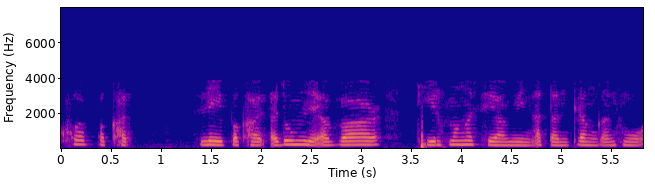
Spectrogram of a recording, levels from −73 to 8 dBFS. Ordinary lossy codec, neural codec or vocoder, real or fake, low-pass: AAC, 16 kbps; codec, 16 kHz, 16 kbps, FunCodec, trained on Chinese and English, 50 frames a second; fake; 7.2 kHz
